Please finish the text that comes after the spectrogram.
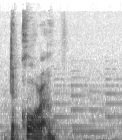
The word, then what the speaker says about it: decorum: Most people say advertisement or advertisement. Some people say derogatory and others say decorum. So these are wrong stress. The proper stress patterns are advertisement, derogatory, decorum.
